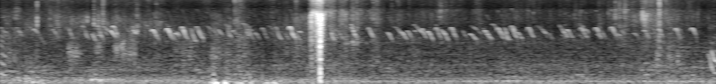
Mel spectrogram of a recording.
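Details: Teetar (francolin) chicks peeping, said to be calling for their mother: dense runs of high, thin, down-slurred chirps, interrupted by a few loud clicks and knocks, over steady low background noise.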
